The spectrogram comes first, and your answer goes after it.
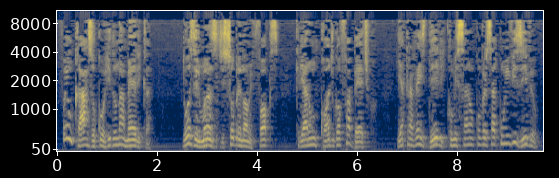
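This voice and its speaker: An actor playing a courteous, well-informed gentleman in a radio soap opera, with formal, florid manners. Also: on the high side, moderate pace, breathy edge. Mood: confiding, informative. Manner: formal, florid, theatrical politeness. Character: courteous, well-informed Frenchman, eager to introduce himself.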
